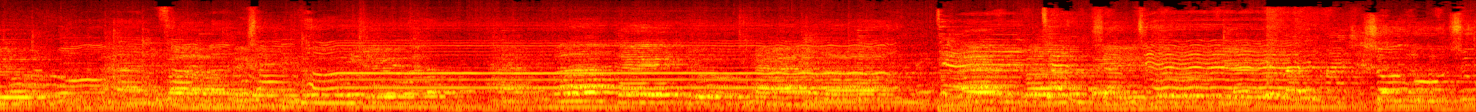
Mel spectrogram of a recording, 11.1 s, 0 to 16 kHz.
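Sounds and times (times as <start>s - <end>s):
people singing birthday song: 0.0s - 11.0s.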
